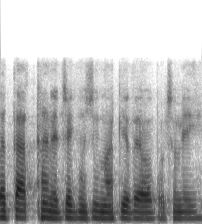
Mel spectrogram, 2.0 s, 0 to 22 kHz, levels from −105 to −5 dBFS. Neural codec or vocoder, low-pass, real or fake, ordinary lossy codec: codec, 44.1 kHz, 2.6 kbps, SNAC; 7.2 kHz; fake; Opus, 32 kbps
